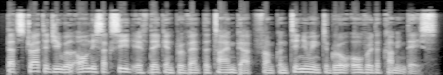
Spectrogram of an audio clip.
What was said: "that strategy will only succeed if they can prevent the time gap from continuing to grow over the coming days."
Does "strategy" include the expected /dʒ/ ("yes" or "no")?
yes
